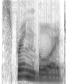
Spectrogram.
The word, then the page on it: springboard: American English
